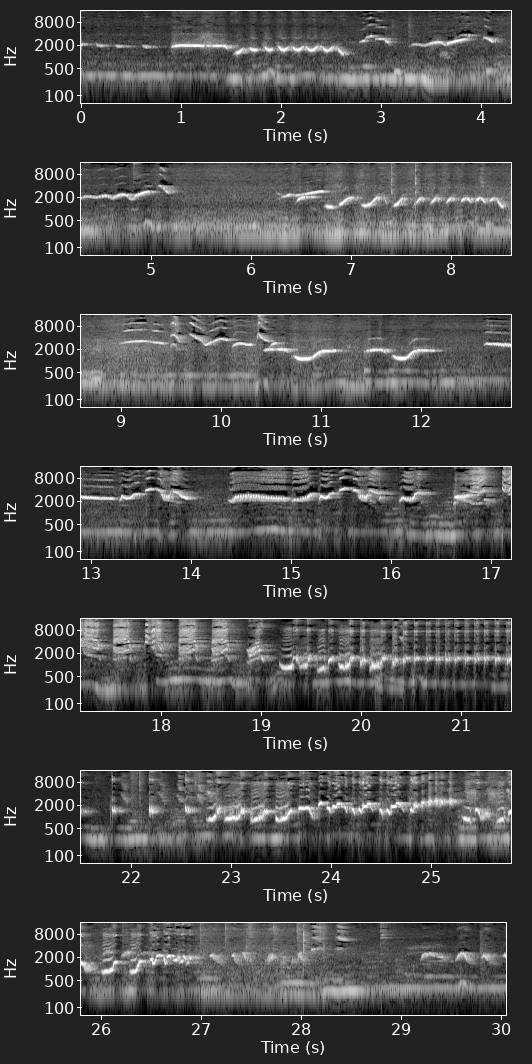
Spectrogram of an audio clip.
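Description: White-rumped shama singing a long, varied song of whistled phrases, fast trills and chattering notes with short breaks between phrases, the full mimicked repertoire that keepers call isian. A steady low hum runs underneath.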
